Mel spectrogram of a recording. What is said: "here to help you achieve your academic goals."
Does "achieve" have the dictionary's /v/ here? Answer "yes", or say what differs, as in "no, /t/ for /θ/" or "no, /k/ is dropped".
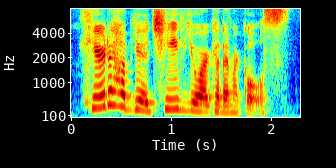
yes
